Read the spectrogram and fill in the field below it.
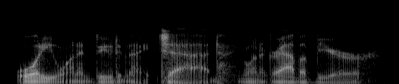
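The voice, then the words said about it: Low, fluttering vocal fry. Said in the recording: “vocal fry, which it sounds like this. You go, you get really low. ... So you have like this like flutter in your voice?”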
